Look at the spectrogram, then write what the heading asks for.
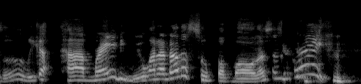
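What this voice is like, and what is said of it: Imitates another person's voice. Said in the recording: “that your impersonation of Mason?”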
